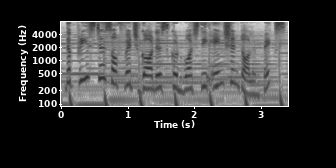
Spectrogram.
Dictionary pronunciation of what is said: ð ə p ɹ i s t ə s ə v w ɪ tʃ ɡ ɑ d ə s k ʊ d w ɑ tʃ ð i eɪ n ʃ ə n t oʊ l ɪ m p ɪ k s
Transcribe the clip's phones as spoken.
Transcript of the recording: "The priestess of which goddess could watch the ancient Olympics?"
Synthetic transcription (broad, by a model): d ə p ɹ i s t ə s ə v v ɪ tʃ ɡ ɑ d ə s k ʊ d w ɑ tʃ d i eɪ n ʃ ə n t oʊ l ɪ m p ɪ k s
